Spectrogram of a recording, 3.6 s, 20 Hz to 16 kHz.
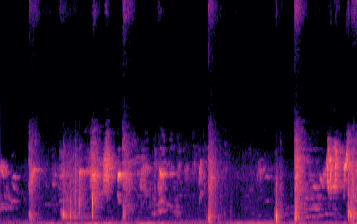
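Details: Several munias in an aviary, 19 April 2025, calling with rapid high-pitched chirps and abrupt sharp clicks, overlapping irregularly; a soft low hum runs underneath.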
